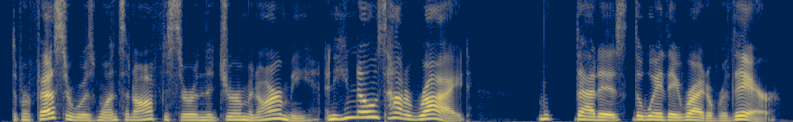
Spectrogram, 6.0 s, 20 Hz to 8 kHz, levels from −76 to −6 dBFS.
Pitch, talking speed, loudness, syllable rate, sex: 210 Hz, 230 wpm, -18 LUFS, 6.5 syllables/s, female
